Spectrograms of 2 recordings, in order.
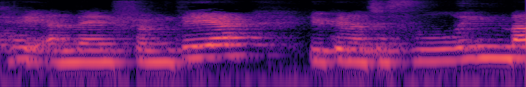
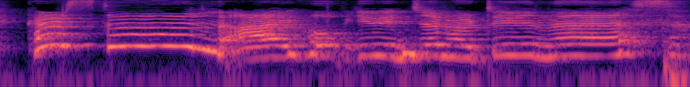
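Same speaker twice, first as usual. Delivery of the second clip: calling out; 3 semitones higher, 7 dB louder, slower than usual. Real, not acted. Calling out to a participant online.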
